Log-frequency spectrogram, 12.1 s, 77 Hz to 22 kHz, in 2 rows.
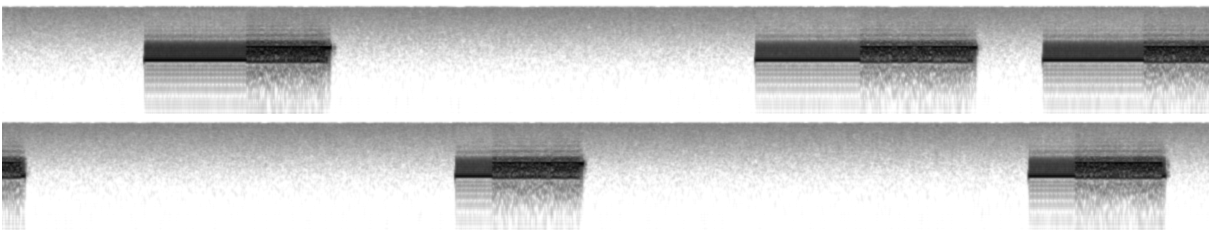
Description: Packet radio (AX.25, as in APRS), 1200 baud, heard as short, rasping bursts.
